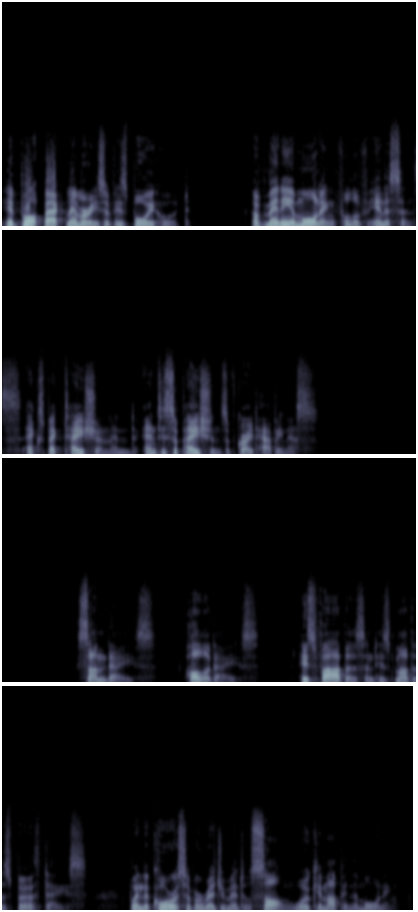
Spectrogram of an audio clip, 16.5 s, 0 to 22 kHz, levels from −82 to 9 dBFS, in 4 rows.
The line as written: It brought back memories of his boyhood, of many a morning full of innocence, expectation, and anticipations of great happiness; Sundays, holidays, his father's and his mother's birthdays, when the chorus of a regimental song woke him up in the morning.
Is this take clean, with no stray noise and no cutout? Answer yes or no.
yes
